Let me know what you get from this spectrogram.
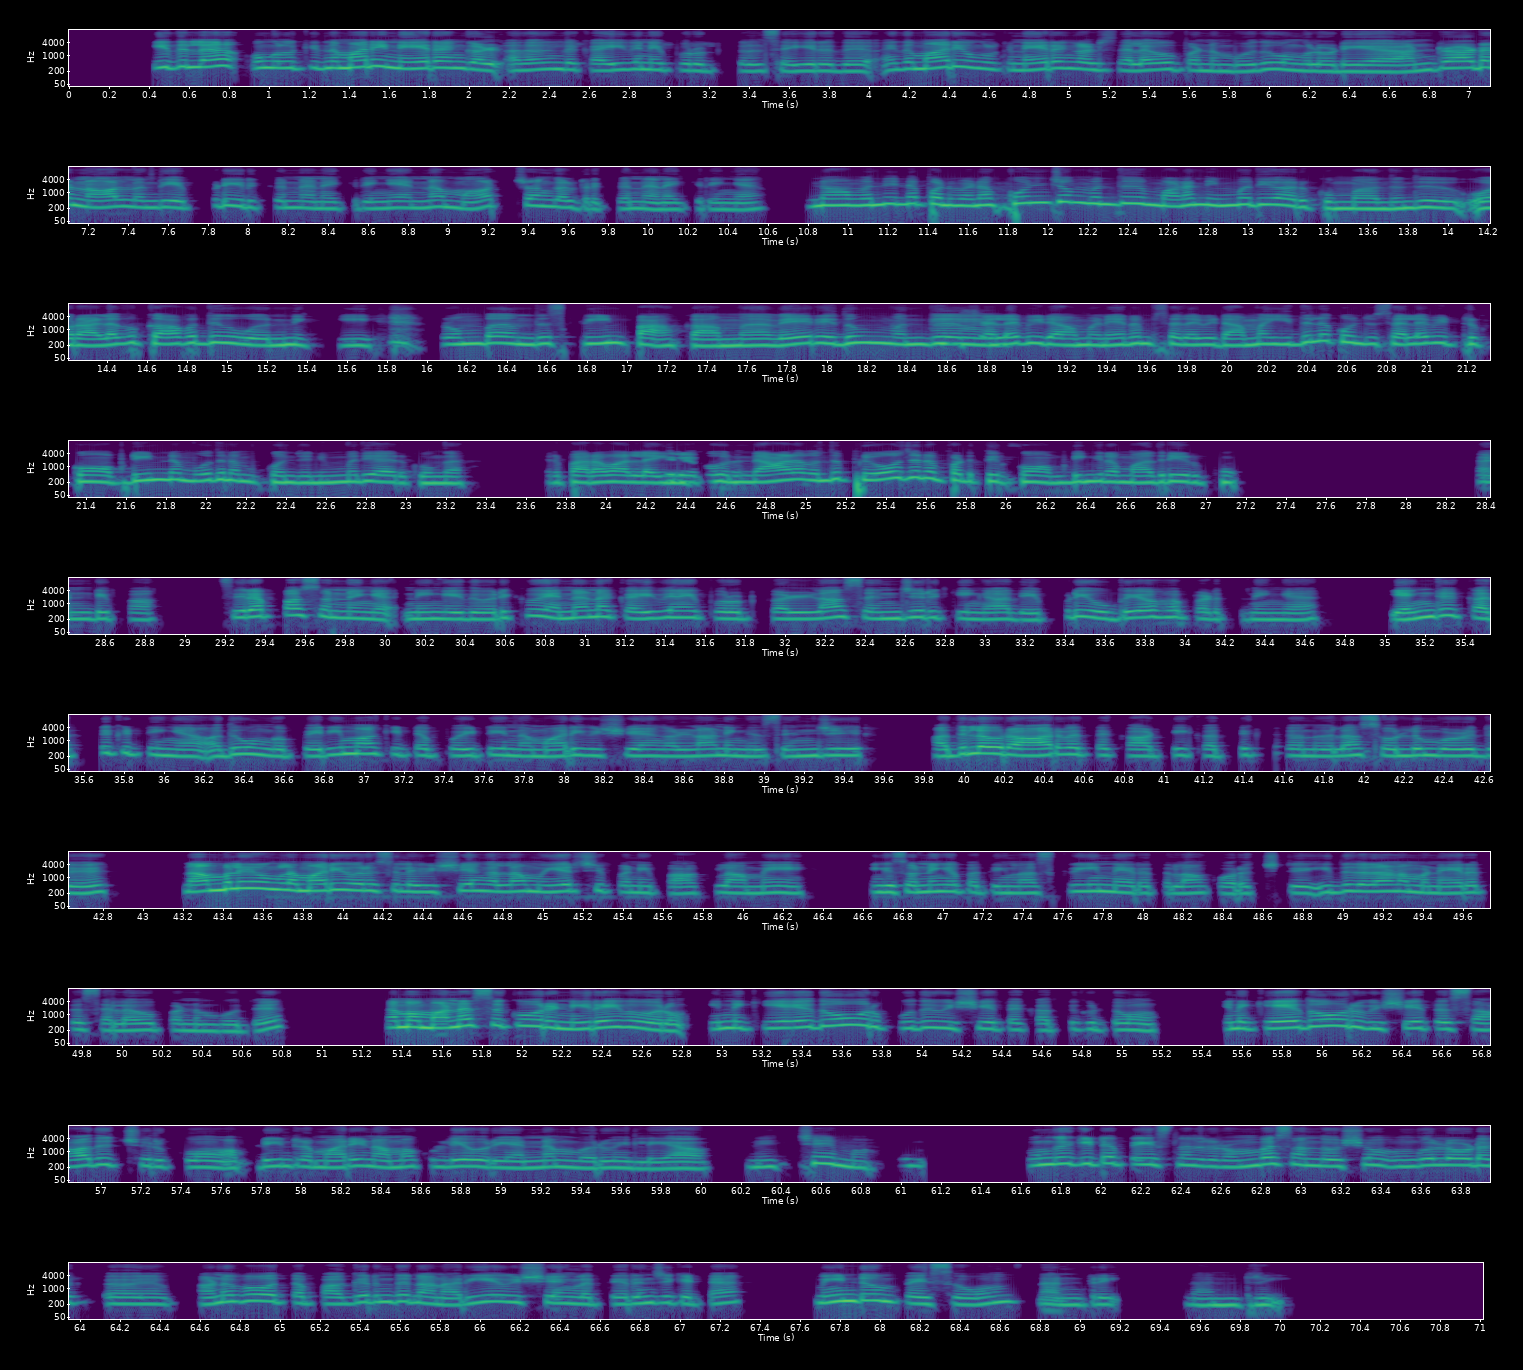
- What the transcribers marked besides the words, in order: horn; tapping; inhale; other background noise
- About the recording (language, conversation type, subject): Tamil, podcast, நீ கைவினைப் பொருட்களைச் செய்ய விரும்புவதற்கு உனக்கு என்ன காரணம்?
